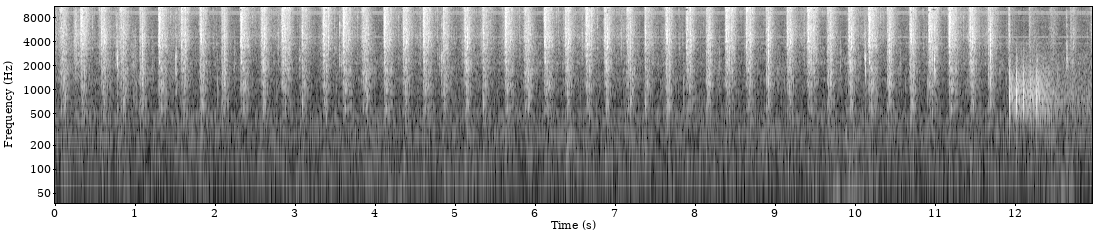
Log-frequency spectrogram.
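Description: Quick footsteps swish through tall grass.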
